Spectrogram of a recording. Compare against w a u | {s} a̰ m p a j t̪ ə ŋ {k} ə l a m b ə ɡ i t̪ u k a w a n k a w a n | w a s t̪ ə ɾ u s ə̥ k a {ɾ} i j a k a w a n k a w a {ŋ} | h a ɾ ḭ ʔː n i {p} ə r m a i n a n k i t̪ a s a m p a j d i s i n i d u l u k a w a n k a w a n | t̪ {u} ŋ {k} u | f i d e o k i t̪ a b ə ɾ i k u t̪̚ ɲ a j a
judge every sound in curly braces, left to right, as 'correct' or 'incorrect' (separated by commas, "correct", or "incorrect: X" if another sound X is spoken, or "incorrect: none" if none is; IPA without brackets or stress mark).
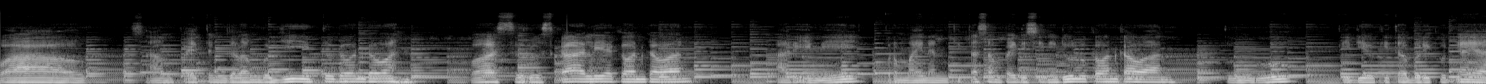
correct, incorrect: ɡ, incorrect: l, incorrect: n, correct, correct, incorrect: ɡ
